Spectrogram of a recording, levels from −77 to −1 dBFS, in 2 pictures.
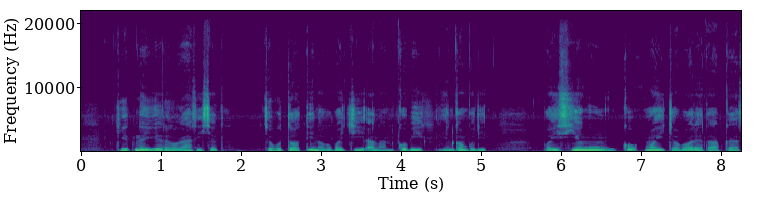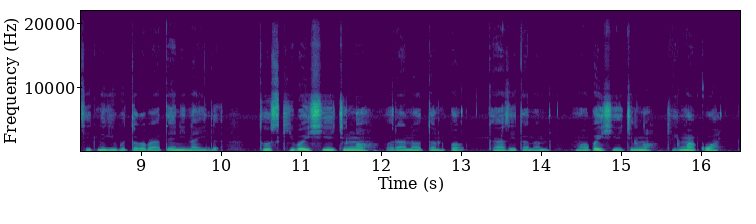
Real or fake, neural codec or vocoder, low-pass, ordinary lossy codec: real; none; none; none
